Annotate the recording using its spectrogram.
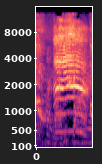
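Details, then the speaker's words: Loud, strong, vigorous crying from a newborn boy just after an induced, unmedicated (no epidural) delivery at 38 weeks, a third child who came out hollering and seems hungry; healthy newborn cry. "he's so mad. You say they ain't even have to check your lungs. You came out hollering."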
